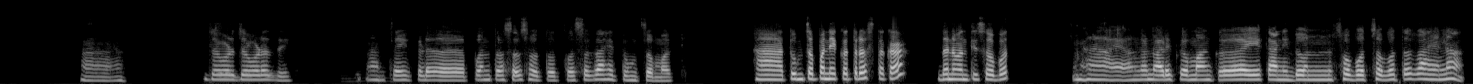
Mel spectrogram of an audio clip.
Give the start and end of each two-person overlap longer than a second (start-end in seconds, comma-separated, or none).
none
